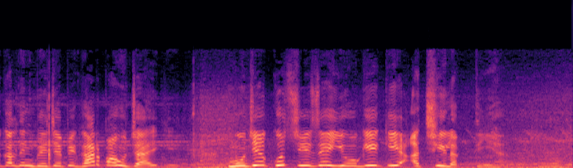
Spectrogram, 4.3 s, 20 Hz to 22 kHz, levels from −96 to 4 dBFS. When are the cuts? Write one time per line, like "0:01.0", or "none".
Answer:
none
